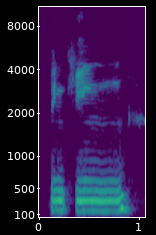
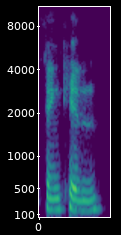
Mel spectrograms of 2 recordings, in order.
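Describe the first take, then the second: First: The ending is a full 'ing' sound. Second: The ending is a plain 'in' sound. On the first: "We don't say doing, thinking" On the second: "we usually say in, okay? So we say thinking"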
